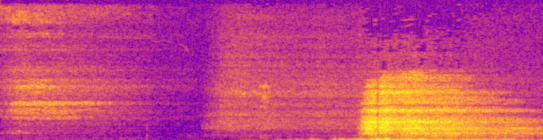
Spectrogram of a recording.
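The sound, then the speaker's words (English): Slow, deep breathing during a guided calming exercise: a soft, airy breath drawn in through the nose, a brief pause, then a longer, fuller exhale out through the mouth, heard alone with no talk. “let's just take one deep breath together and just in through the nose, out through the mouth.”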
